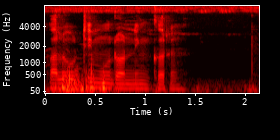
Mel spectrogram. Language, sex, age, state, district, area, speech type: Odia, male, 18-30, Odisha, Nuapada, urban, spontaneous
